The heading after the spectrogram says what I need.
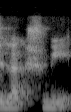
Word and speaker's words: LXME: Yeah, we write it as LXME, but it's pronounced Lakshmi, and it's a very Gen Z way of writing Lakshmi, as people say.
